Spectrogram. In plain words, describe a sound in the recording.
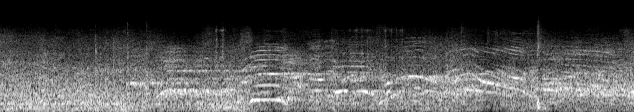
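Hockey sticks click against a puck.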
